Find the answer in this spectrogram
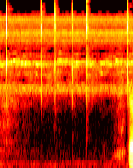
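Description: Night insects, crickets among them, chirring steadily in a thin, high-pitched hum, with a few faint scattered clicks over it.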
